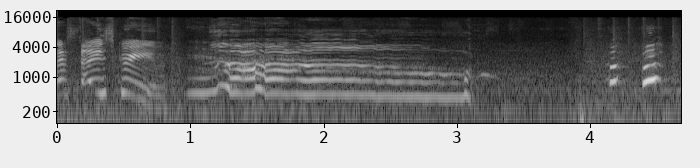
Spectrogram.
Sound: humming; laughing

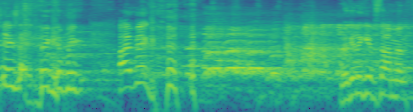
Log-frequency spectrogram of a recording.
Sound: group laughs

